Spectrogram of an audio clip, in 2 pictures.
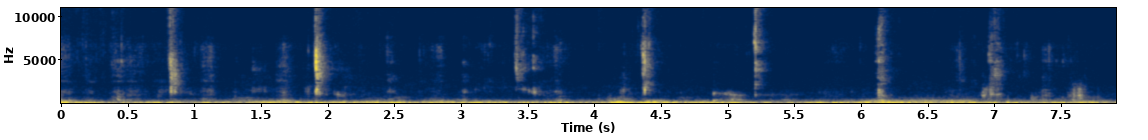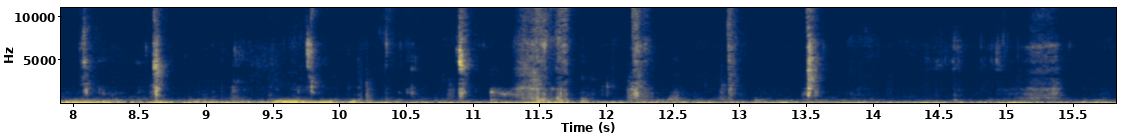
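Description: Close-miked mouth sounds of eating pork and rice by hand: faint chewing with irregular wet clicks and smacks, about one or two a second.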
